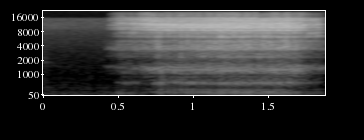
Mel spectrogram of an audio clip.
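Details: Adult man asleep in a recovering addicts' house, sleep apnea mentioned: one loud, harsh, rattling snore with a fluttering rasp while others call his name and say he is snoring.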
